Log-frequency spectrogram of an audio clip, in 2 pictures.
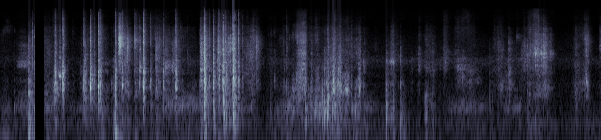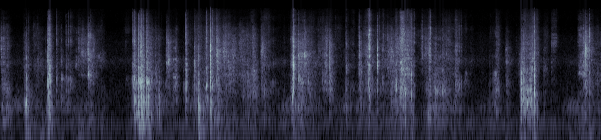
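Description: Clicks, knocks and rustles of pastel boxes being handled on a table: a metal tin with foam trays, cardboard and plastic pastel boxes and a foam-lined case being opened, shifted and set down, in short irregular bursts.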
